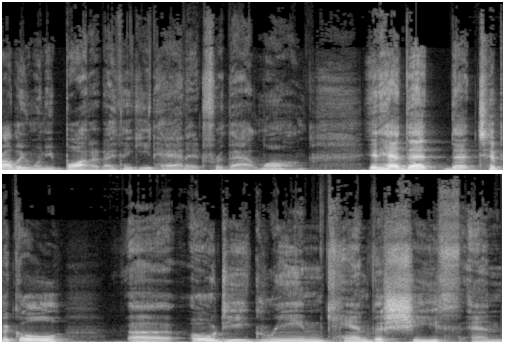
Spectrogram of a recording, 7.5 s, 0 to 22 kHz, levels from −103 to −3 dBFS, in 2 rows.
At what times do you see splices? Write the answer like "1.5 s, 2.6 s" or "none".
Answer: none

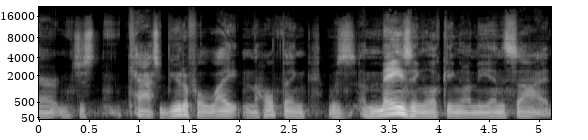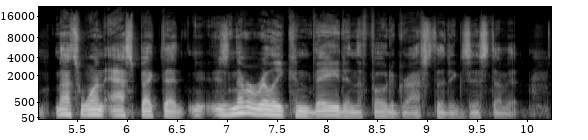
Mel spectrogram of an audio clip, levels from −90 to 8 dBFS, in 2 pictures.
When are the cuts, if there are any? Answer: 1.2 s, 2.8 s, 5.2 s

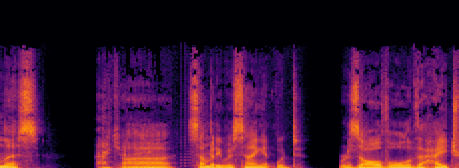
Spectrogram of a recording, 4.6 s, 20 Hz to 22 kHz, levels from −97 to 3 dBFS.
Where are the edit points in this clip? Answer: 1.8 s

